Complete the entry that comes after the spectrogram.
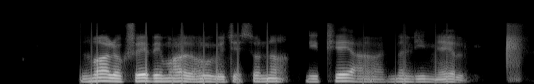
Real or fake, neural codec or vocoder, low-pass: fake; codec, 24 kHz, 0.9 kbps, WavTokenizer, large speech release; 7.2 kHz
